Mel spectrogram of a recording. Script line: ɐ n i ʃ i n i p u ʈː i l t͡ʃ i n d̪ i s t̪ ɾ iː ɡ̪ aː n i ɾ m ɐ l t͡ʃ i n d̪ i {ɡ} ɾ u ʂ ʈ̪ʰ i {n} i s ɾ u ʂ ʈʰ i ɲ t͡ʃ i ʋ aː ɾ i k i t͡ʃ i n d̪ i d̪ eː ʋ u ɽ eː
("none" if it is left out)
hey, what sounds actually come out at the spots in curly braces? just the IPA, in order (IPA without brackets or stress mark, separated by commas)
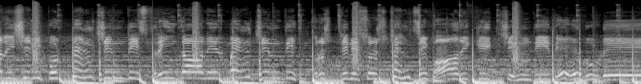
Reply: k, n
